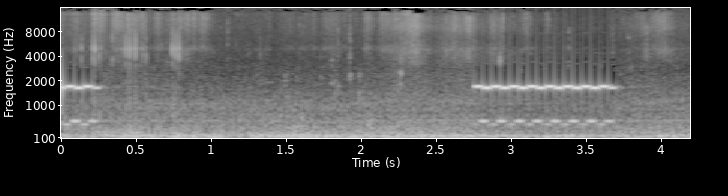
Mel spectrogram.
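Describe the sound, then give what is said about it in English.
A phone rings with a pulsing electronic tone, a short burst at the start and then a longer warbling ring, over a steady low hum of background noise with no talking. “And as you heard my phone ringing, anytime I speak the truth, they try to distract.”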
